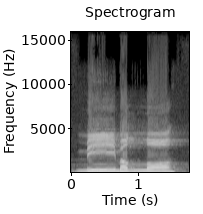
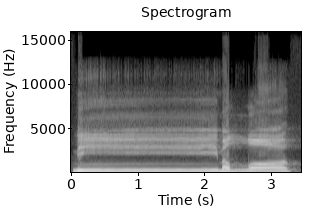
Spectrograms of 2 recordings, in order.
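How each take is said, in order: First: The mim is kept short before joining Allah. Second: The mim is held long before joining Allah. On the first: "boleh dipendekkan dua harakat, baca dua harakat saja mimnya" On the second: "Jadi panjang enam harokat, kemudian difathahkan mimnya, sambung dengan lafzul jalalah"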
